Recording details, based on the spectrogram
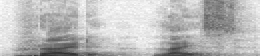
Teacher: when Japanese people try English, they can't pronounce the R sound, right? It turns into like a bit of an L.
